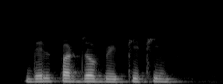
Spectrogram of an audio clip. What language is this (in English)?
Hindi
